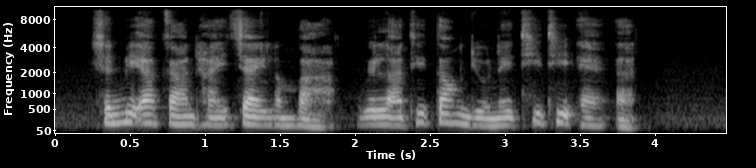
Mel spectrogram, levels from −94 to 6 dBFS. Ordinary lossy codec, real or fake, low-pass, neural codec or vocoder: none; fake; 9.9 kHz; vocoder, 44.1 kHz, 128 mel bands, Pupu-Vocoder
